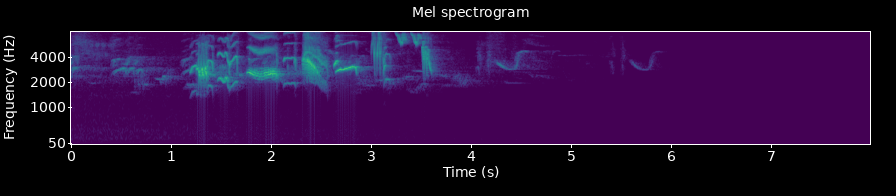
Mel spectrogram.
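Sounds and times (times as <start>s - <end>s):
common blackbird singing fluty notes and high squeaks: 0.0s - 5.9s.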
